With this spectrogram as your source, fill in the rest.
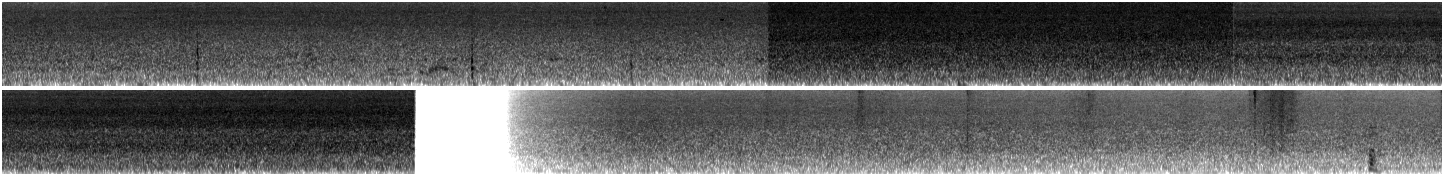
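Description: Steady rushing water from the stream at Vengathanam Waterfalls in Kerala, loud and continuous, with a brief dropout midway before the flow resumes.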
